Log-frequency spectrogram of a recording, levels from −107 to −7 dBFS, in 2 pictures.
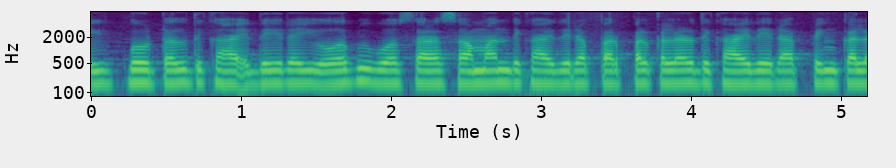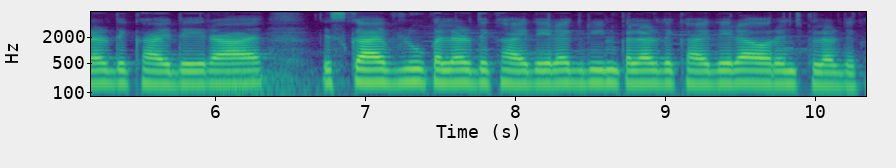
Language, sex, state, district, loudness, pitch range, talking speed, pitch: Hindi, female, Bihar, Gaya, -31 LUFS, 160-170 Hz, 255 wpm, 165 Hz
